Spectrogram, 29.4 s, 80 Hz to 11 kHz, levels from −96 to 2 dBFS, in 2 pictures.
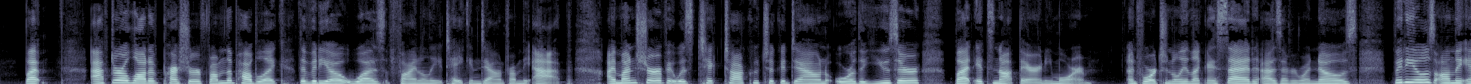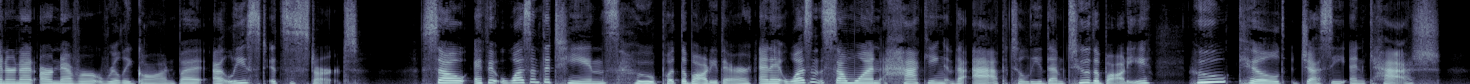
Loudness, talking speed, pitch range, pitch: -25 LUFS, 175 wpm, 210-265 Hz, 230 Hz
